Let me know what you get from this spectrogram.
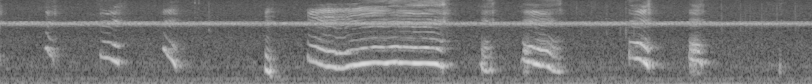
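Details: Red toy poodle whining: quick falling yelps around a longer drawn-out arched whine in the middle, followed by more short descending whimpers; constant high-pitched electronic tone in the background.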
